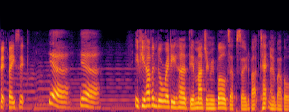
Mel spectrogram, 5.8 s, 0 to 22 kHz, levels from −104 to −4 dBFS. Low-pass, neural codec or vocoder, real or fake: 7.2 kHz; none; real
